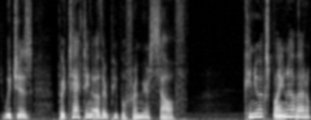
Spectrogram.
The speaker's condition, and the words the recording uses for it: None; typical speech.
